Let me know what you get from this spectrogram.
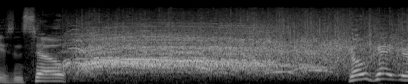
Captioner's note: cheers and applause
